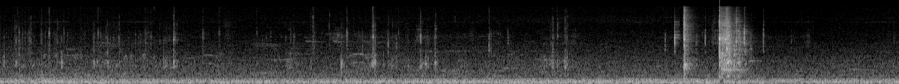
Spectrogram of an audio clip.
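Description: Small clicks and knocks of die-cast toy vehicles and plastic balls being handled, with a louder brief clatter about seven seconds in, over a steady low rumble.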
